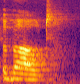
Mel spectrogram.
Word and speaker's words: about: Víme, že správně se tam píše a na začátku, about, ale při výslovnosti je ten stres až na tu druhou slabiku, na to about. To znamená, že samostatně se nám v mozku odehraje takový proces, při kterém si řekneme, první slabika není ve stresu, to znamená, že není třeba dávat nějaký důraz na tu samohlásku, tak tam fláknu schwa. Takže vznikne about.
